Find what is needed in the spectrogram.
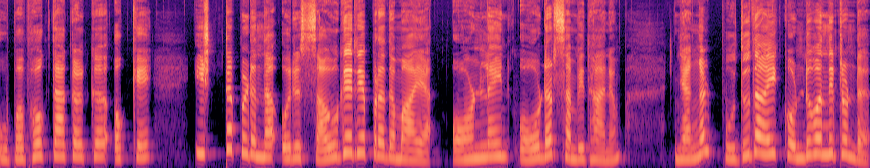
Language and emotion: Malayalam, happy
